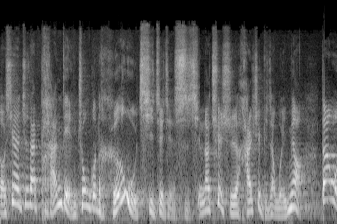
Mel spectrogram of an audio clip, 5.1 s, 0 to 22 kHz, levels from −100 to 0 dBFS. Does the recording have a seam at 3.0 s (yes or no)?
yes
